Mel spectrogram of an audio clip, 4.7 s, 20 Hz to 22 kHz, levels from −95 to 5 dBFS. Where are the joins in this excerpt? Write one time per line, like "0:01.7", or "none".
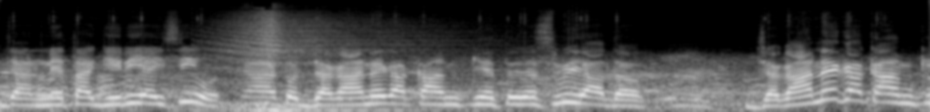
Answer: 0:01.3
